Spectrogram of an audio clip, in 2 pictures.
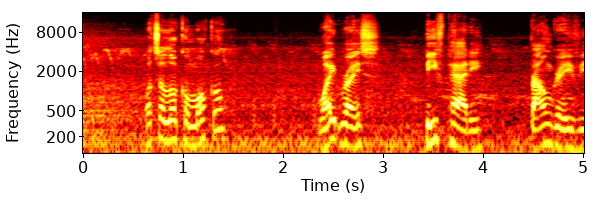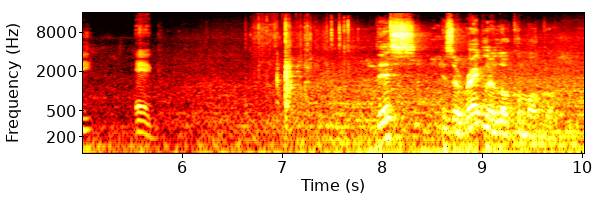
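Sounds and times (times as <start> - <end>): plastic container cracking: 6.7 - 7.8.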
